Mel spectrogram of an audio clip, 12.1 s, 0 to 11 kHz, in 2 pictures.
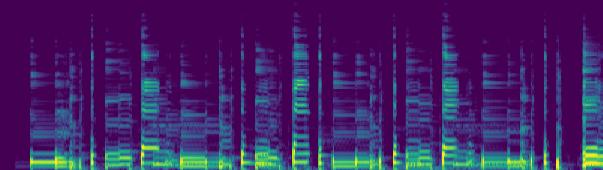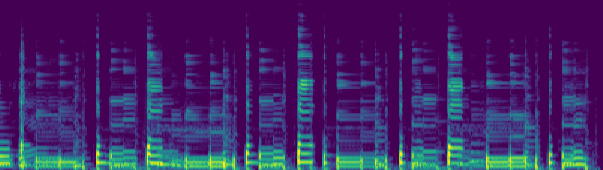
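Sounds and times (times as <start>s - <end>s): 
passive bass slap: 0.3s - 12.0s.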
